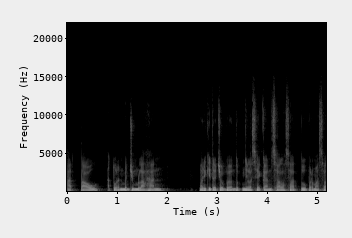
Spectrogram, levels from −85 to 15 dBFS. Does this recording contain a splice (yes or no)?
no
